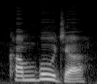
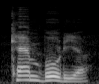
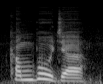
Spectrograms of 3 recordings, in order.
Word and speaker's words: Cambodia: came to be called Kambuja and later Cambodia. Unfortunately, some people mispronounce it as Cambodia. There is nothing to do with the Cam here, it is Kambu.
